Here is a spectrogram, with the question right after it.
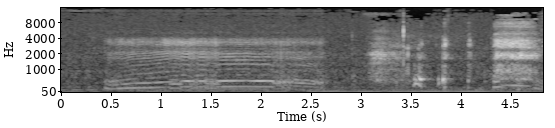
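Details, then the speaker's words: Guido, a sleeping dog, snoring: one long, whistling, tonal snore followed by rustling and handling noise. "and Guido is snoring as you can hear ya he is out of it"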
